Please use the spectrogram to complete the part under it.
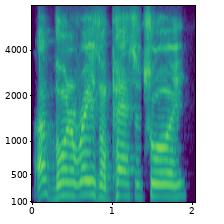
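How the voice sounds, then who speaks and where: A man's voice: high voice, steady tone, moderate pace, a little mellow. A man from Savannah, Georgia, joining a casual podcast chat in a laid-back way. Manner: laid-back, short interjections. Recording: muffled lo-fi sound.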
